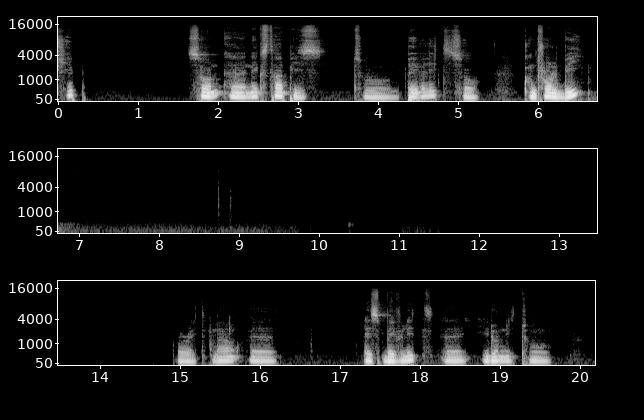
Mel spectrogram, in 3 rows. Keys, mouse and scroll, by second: 8.7 ctrl+b.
